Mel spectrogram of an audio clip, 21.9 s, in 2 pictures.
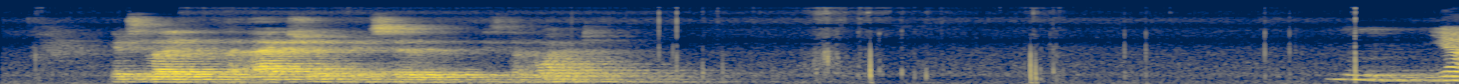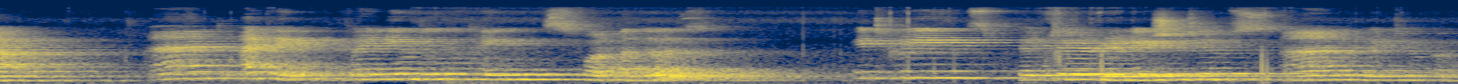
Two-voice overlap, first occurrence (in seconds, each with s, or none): none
